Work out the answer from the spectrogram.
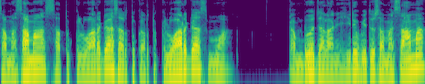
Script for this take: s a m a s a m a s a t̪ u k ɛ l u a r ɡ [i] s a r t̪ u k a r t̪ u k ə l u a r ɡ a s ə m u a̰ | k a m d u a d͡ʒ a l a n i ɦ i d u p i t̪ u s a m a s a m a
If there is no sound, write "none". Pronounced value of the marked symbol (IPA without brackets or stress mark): a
